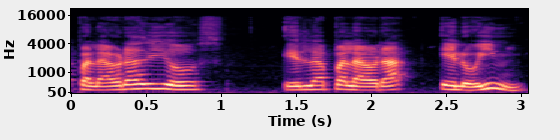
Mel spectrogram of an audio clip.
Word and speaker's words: Elohim: Miren, esta es la palabra Elohim. Se escribe E de España, L de León, O de oso, y H de hijo, I de iglesia y M de Marte.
